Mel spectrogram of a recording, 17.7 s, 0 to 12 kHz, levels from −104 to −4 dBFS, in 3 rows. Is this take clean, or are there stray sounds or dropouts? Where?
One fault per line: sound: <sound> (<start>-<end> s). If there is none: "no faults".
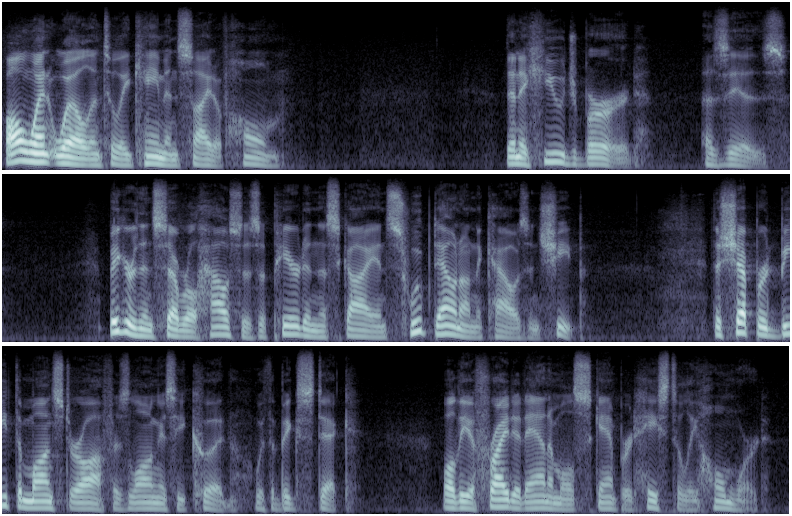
no faults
